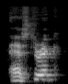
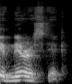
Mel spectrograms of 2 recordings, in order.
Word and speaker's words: asterisk: say this word wrong, asterisk. Is that how you say it? Asterisk. Yeah. Asterisk. Huh? An asterisk. An asterisk. I used to say a naristic.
